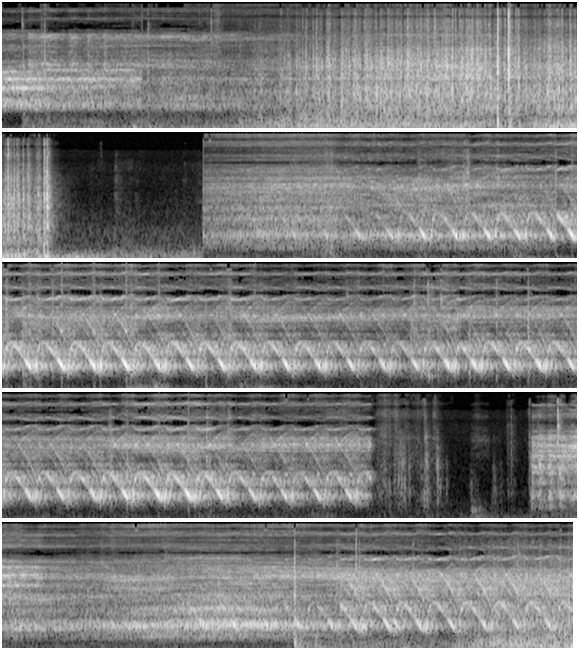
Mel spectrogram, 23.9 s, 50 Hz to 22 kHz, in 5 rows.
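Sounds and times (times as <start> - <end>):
toy siren fast yelp: 0.0 - 1.8, 6.5 - 17.5, 18.8 - 23.9
steady siren tone: 0.0 - 2.6, 6.5 - 17.5, 18.8 - 23.9.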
